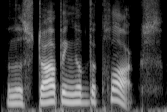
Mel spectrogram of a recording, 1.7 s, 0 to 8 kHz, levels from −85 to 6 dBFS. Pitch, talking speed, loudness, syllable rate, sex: 175 Hz, 215 wpm, -18 LUFS, 4.6 syllables/s, male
